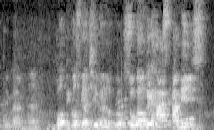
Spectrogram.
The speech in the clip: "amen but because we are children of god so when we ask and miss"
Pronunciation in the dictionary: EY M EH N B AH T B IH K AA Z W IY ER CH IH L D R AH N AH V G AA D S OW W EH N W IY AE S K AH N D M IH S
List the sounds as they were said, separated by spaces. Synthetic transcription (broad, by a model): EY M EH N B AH T B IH K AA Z W IY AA CH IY L D R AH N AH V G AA S OW W EH N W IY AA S AH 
